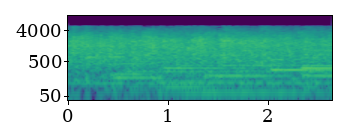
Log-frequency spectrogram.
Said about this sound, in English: And I want to say what an honor it is to have our guests that are in the house of God today. Why don't all the home folks give our guests a good hand clap?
